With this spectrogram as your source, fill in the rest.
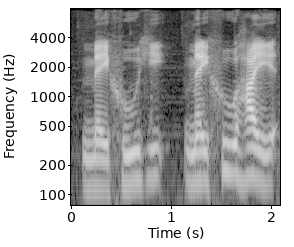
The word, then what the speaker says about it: Majael: I just looked it up, and this guy's name is pronounced Mehuhai.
